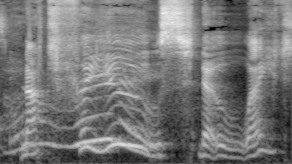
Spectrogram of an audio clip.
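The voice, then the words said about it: Old witch character voice. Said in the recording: “That's a good impression. ... That is a good impression.”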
